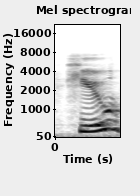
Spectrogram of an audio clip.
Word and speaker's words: Hu: snack alternatives as well hugh which is spelled hu great chocolate they have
